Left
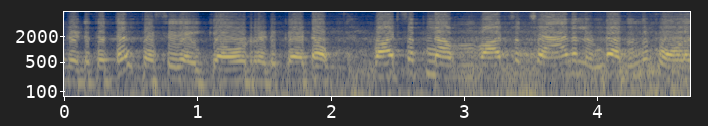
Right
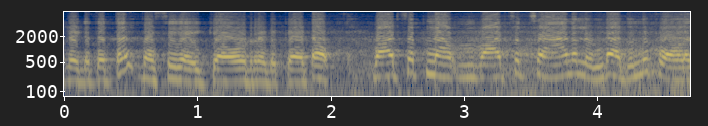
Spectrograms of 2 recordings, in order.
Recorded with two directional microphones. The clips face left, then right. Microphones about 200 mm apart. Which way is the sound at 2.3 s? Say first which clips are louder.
Right 2 dB; 10° right (ahead or behind).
